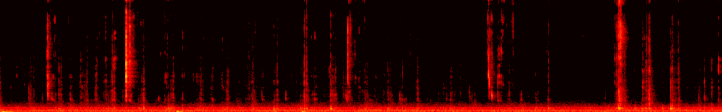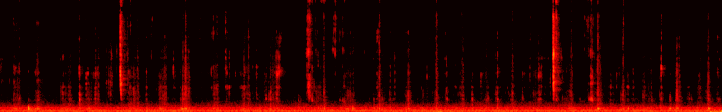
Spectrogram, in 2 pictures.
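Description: Faint, irregular crunching and chewing of crisp unripe green mango slices.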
